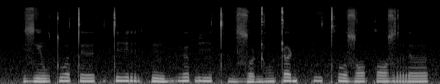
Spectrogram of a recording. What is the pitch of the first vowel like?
low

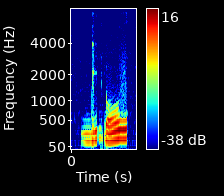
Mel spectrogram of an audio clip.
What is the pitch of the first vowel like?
rising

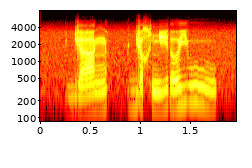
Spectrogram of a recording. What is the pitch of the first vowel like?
rising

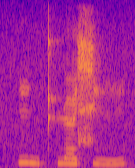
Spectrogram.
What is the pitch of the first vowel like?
falling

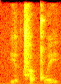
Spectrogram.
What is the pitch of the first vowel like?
low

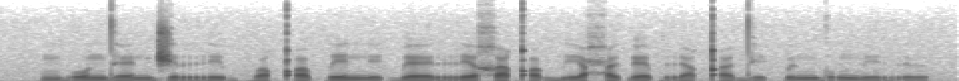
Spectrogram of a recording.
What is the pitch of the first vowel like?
rising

